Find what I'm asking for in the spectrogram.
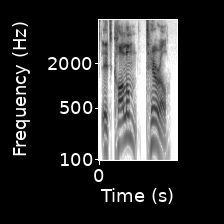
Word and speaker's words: Colum Tyrrell: I guess it's hard to say your name. – Yeah, it's Colm Tyrell. But if you Tyrell. – Say, Tyrell, yeah. – I can't say Tyrell? – Yeah, you got it. Perfect.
